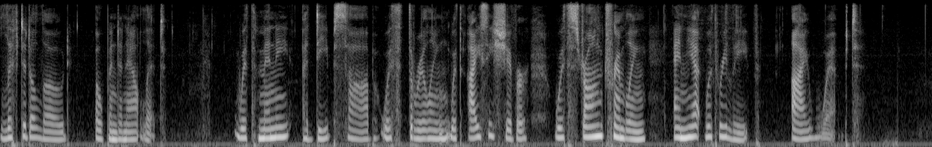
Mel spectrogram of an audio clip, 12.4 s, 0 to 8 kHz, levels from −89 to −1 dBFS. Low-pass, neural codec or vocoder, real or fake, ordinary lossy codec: 7.2 kHz; none; real; Opus, 64 kbps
